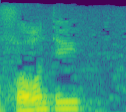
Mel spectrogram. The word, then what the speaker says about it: Fondue: Bei Wörtern aus dem Französischen wie Fondue oder Bellevue ist die Aussprache wie im Französischen, allerdings mit Schweizer Akzent, das heißt sogar mit Betonung auf der ersten Silbe, also Fondue und Bellevue.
